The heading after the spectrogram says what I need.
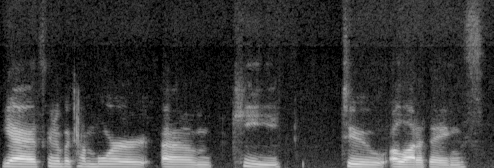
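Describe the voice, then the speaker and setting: A woman in her thirties talks casually over a video call, with a slightly low voice and very little room sound. She is animated and likes to act out reactions as she goes. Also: slow, no echo. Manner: animated, acts out reactions and quotes. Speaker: co-host of a book discussion. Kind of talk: casual chat.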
